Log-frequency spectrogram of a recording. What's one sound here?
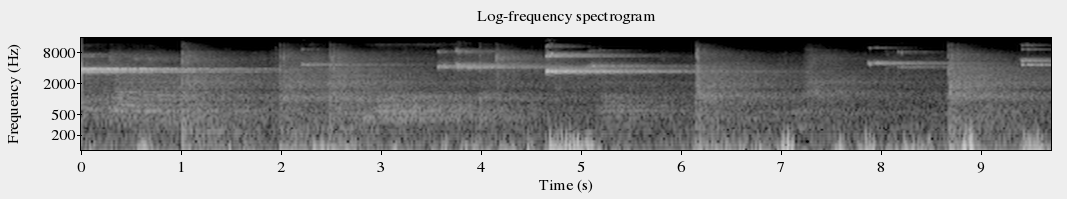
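A basketball bounces on the wooden floor with dull thuds.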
